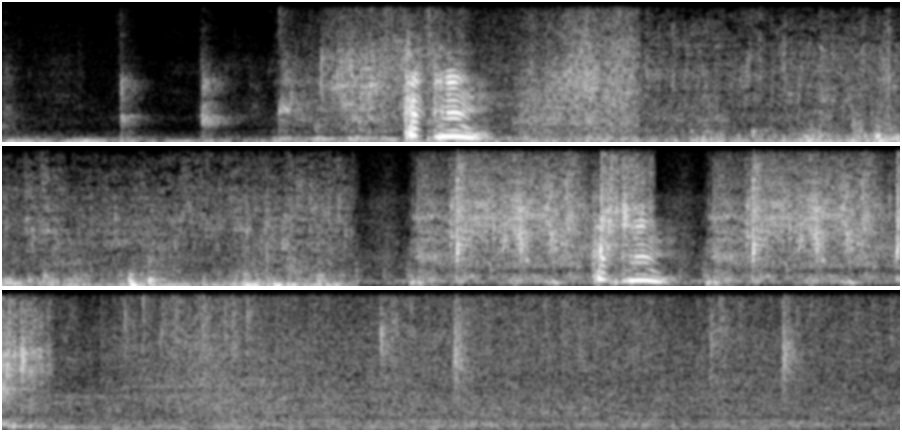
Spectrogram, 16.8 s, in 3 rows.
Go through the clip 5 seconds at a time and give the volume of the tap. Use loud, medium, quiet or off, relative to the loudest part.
medium, loud, loud, medium.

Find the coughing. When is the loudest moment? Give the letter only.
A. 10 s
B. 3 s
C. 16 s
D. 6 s
B.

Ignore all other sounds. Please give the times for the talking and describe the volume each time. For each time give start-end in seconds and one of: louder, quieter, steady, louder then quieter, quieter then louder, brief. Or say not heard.
not heard.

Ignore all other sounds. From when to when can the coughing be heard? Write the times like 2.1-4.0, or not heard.
2.5-3.0, 9.2-9.8.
